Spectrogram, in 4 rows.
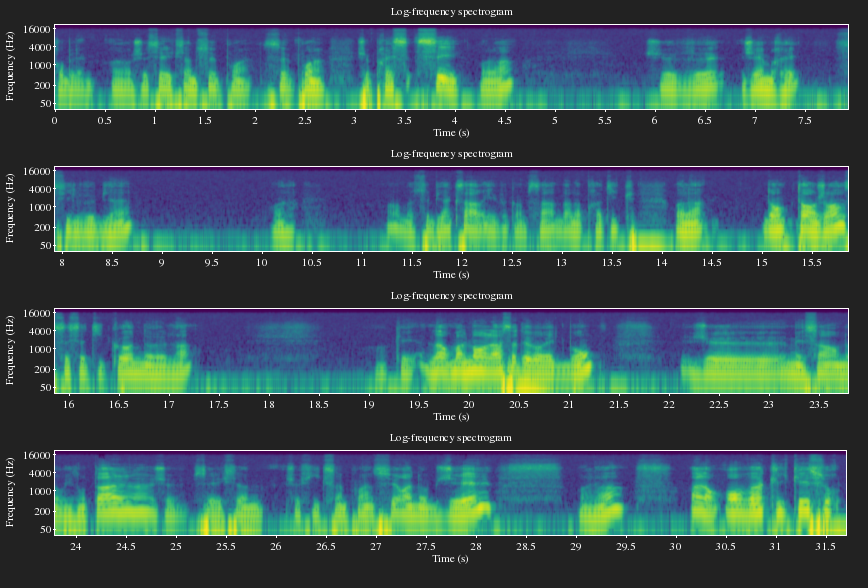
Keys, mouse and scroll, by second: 0.9 click, 2.0 click, 3.6 typing, 5.1-6.2 drag, 7.8-10.2 drag, 11.4 click, 13.3 click, 17.6 click, 19.1 click, 20.8 click, 25.8 click, 27.1 click, 28.6 click.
